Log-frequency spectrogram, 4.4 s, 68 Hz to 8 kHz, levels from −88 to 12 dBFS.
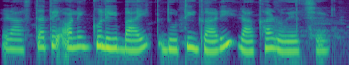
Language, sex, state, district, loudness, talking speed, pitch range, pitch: Bengali, female, West Bengal, Cooch Behar, -15 LUFS, 95 wpm, 205-255 Hz, 225 Hz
